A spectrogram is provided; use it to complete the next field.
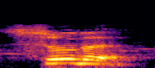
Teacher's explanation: با ساکن پر قلقلہ کریں گے. حا کے اوپر کھڑی زبر ہے، ایک الف کے برابر کھینچ کر پڑھنا ہے.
